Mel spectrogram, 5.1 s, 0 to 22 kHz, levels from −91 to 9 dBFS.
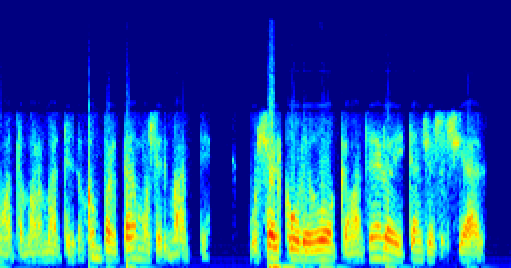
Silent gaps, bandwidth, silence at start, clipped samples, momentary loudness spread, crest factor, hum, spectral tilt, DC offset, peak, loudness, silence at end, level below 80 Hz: none; 7 kHz; 0 s; under 0.1%; 13 LU; 18 dB; none; -6.5 dB/octave; under 0.1%; -2 dBFS; -19 LUFS; 0.3 s; -50 dBFS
